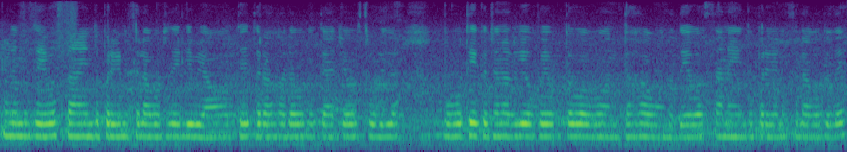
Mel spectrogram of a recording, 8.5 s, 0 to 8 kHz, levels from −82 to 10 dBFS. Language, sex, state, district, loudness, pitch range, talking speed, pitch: Kannada, female, Karnataka, Mysore, -18 LUFS, 205-215 Hz, 120 wpm, 210 Hz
